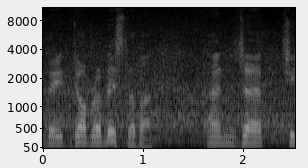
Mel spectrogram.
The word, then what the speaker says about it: Dobromyslova: suspect it wouldn't be Joey Slover it's me Dabra miss Leveaux and she said yeah it's been mispronounced so long now I've kind of got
